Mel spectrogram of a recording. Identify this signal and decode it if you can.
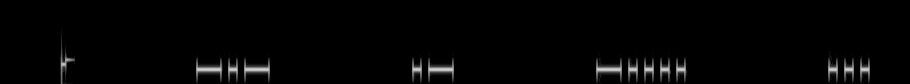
Morse code, heard as a keyed tone, about 15 wpm, spaced as for 5 wpm, 700 Hz. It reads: KA6S
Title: USA Call Signs - 4 Characters - 6x Character Spacing - 15wpm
